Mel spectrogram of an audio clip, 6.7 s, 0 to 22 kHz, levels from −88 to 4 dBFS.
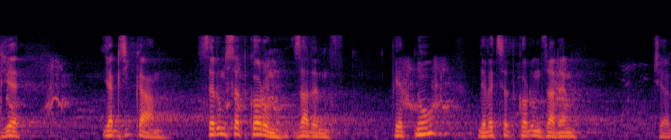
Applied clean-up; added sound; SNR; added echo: none; Dog; 18 dB; none.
